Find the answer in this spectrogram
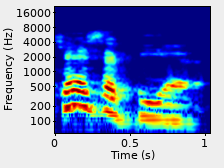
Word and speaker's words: Käsebier: Ναι, να πω λίγο ότι αυτή λέγεται Käsebier. Έχει umlaut επάνω.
